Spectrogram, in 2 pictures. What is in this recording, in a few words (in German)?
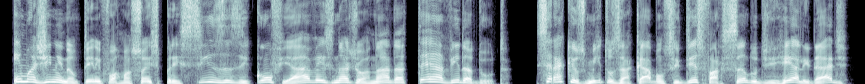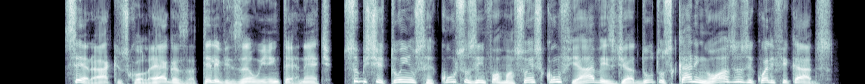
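Portuguese, Freundlich; Fremdtake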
